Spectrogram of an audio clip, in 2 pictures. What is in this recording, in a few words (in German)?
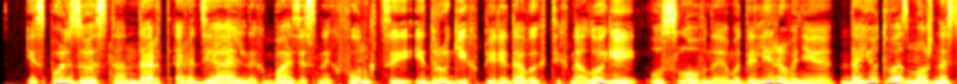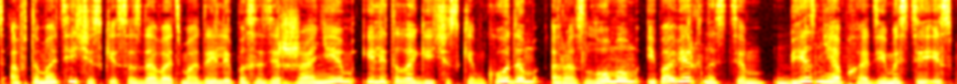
RUS Kommentar Freundlich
